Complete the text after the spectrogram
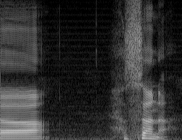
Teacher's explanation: সিন যাবর সা, শক্ত, জিব্বা নিচে দাঁতে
